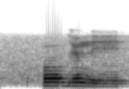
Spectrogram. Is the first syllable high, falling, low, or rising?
high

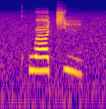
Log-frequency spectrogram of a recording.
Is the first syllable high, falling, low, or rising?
high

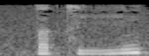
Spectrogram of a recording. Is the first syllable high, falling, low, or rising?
low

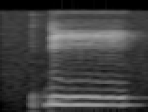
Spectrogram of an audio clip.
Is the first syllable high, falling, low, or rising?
high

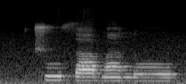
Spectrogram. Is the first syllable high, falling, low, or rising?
low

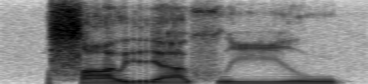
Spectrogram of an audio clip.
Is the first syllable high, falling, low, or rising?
low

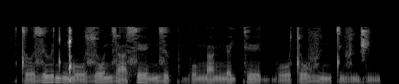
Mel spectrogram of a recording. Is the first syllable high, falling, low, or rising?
low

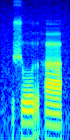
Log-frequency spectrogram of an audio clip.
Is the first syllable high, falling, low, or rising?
high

